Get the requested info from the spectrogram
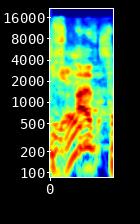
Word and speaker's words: Sartre: Is it pronounced Sartre? – I've Sartre.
